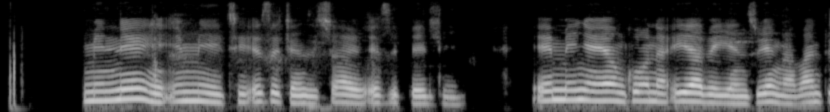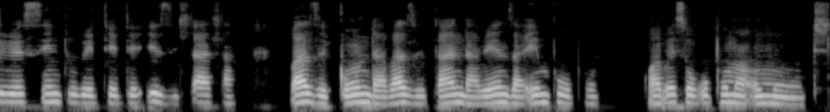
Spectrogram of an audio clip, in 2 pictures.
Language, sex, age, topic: North Ndebele, female, 50+, health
